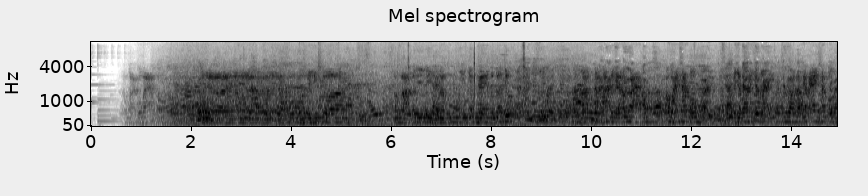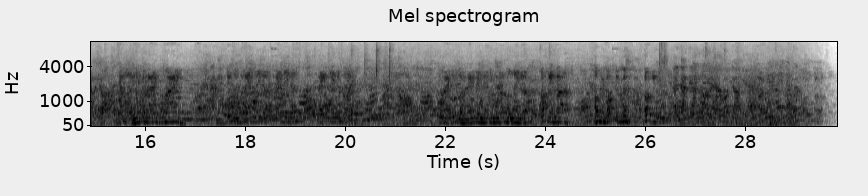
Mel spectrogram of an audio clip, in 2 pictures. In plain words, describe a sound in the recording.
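A middle-aged man speaks through a microphone over loudspeakers.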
